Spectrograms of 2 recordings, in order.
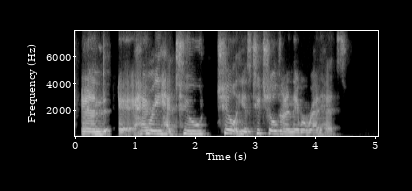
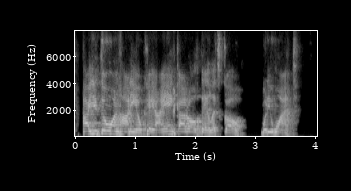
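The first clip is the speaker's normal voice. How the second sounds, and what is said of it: Put-on Chicago accent. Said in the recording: “So there I was with the Chicago accent.”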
